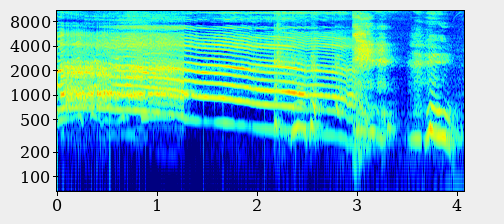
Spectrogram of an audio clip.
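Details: Infant crying: a loud, sustained wail with a steady pitch that breaks into shorter sobbing cries; ordinary infant crying.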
